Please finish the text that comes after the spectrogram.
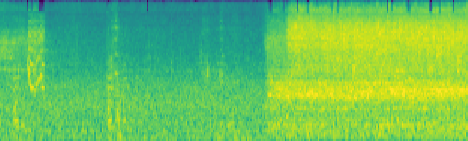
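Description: Household water shutoff valves reopened, sending a steady broadband rush of running water through the pipes and faucet after a few faint clicks and handling noises.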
